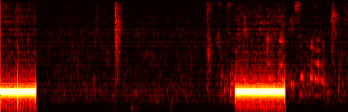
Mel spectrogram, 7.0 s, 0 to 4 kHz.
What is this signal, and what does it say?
Ringback tone (Europe, 425 Hz), with speech.
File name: out- -2034- - - .74921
